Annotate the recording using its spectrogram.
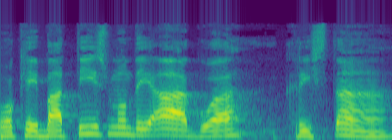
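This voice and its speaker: A man with a non-native accent, at a very slow pace. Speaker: preacher. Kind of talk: sermon.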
